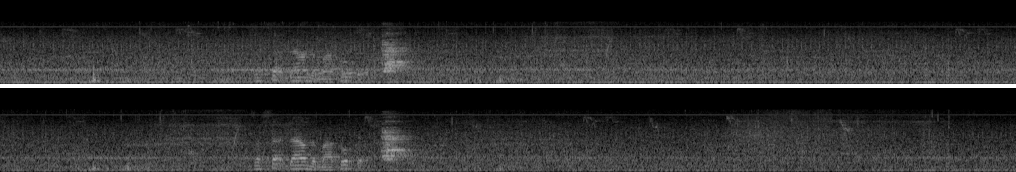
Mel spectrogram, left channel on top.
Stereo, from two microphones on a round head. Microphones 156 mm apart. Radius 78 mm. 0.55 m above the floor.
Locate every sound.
2.5 s a man speaking: 35° right (ahead or behind), 1.1 m; by 3.7 s 10° right (ahead or behind), 1.0 m
3.8 s a dog barking: 25° right (ahead or behind), 4.5 m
